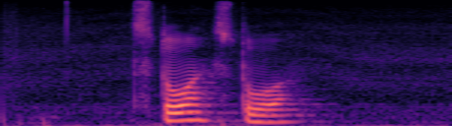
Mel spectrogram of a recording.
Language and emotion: Russian, neutral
